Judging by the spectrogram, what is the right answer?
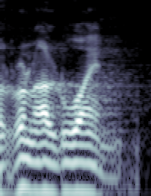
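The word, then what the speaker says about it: Ronald Wayne: guy called Ronald Wine, or how do you pronounce it, Tim? So Ronald Wine.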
